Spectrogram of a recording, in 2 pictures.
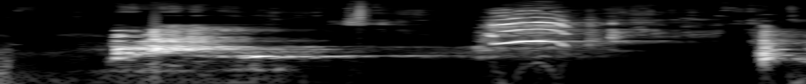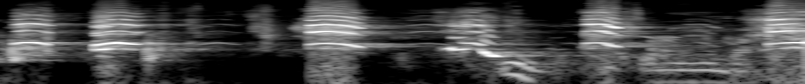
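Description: A loud shout, then a run of short, high-pitched cries, each rising and falling, as someone is beaten with a wooden stick.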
